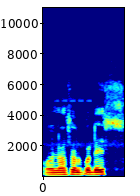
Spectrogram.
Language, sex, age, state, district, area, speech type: Assamese, male, 18-30, Assam, Lakhimpur, rural, spontaneous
